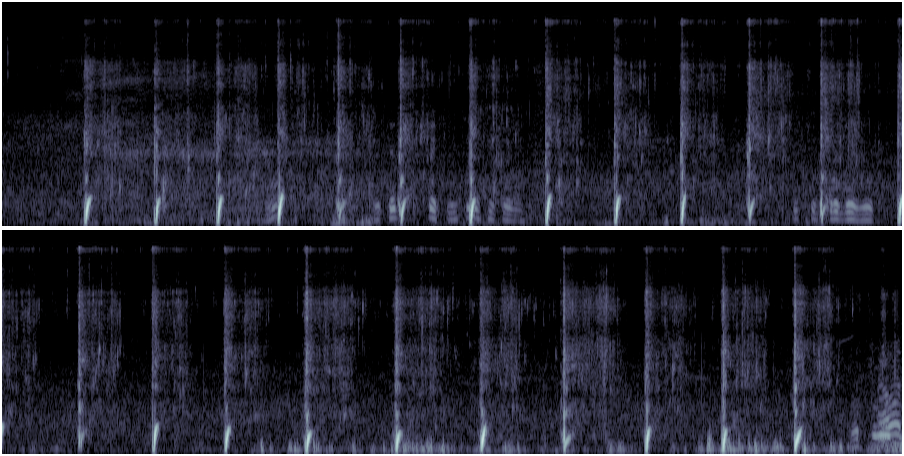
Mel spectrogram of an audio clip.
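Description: A catfish kwok (квок), a curved metal rod with a handle, being struck into the water in a steady rhythm. It makes about two dozen deep, falling 'bloop' plops, roughly three every two seconds. This is the sound used to call catfish.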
